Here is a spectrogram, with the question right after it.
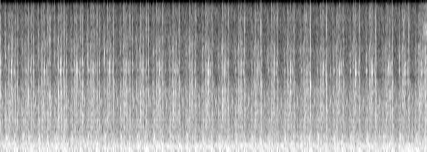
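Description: Fast, even mechanical whirring and rhythmic needle pulsing from a sewing machine doing free-motion quilting of feathers, running continuously up close with no talk.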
